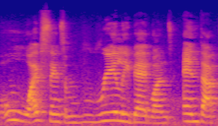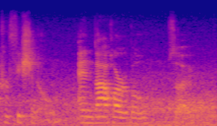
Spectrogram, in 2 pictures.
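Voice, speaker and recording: A woman with a New Zealand accent speaks at a fairly slow pace, medium in pitch with ordinary pitch variation. The audio has audible room echo and noticeable background noise. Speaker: author and YouTuber. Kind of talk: casual vlog tutorial. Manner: casual, with many fillers.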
